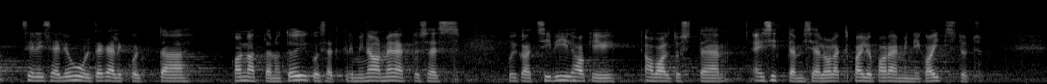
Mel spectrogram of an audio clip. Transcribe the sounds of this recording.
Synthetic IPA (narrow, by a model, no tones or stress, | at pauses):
se̞lʲːise̞ljuɦult̪e̞ɡ̥e̞likˑult̪ | kɑnːɑt̪ːˑɑnud̪̥ɤ̞jɡ̥use̞d̪̥̚kriminɑːlme̞ne̞t̪luse̞s | kujkɑt̪siviːlɦɑɡ̥i | ɑvɑld̪̥ust̪e̞ | e̞sʲit̪ːˑɑmise̞lo̞le̞kspɑlʲjupɑɾe̞minikɑjt̪st̪ud̪̥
